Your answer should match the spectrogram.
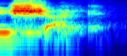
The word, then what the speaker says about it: Isaac: pergunta foi feita agora Isaac é um nome que em hebraico eh pronuncia-se isak que significa eh aquele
